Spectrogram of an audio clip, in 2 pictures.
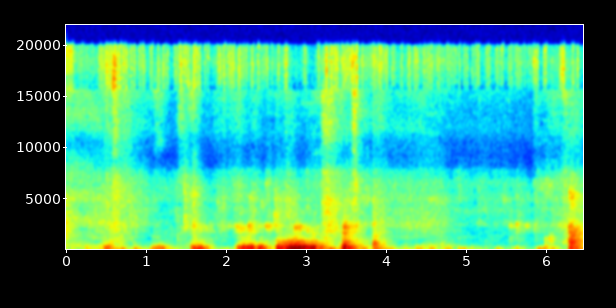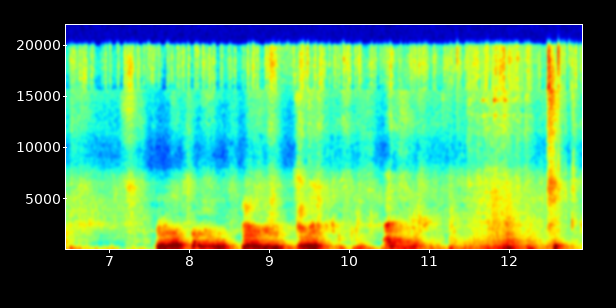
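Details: Chihuahua puppies from Missouri, indoors while the floor is being mopped, giving low, rough growls and whines in short bursts, mixed with mop swishing and scraping on the floor.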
